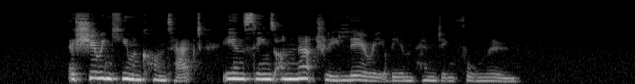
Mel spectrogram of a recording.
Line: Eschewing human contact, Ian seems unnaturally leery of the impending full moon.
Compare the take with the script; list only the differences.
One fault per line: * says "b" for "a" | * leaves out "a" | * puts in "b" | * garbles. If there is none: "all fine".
all fine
